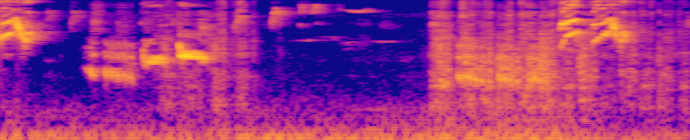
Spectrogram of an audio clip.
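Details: White-rumped shama singing varied phrases: rich whistled notes, quick rising and falling slurs, and bursts of dense, scratchy twittering, with a brief quiet gap midway. Background otherwise quiet.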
